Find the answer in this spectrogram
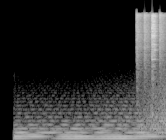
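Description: Silence, then a moment in a Yamaha arranger keyboard style's intro starts: deep sustained bass and low synth chords with a slow throb, the chord notes shifting above a steady low drone.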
